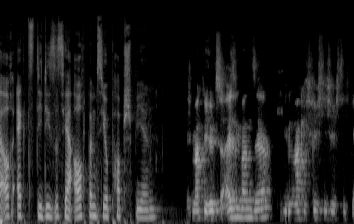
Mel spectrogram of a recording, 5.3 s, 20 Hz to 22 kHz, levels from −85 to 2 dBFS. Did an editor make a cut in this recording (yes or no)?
no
